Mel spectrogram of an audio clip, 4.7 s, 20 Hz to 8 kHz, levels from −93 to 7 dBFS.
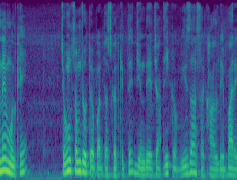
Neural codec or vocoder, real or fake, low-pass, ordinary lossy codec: codec, 16 kHz, 4 kbps, X-Codec, HuBERT features, trained on balanced general audio; fake; none; none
